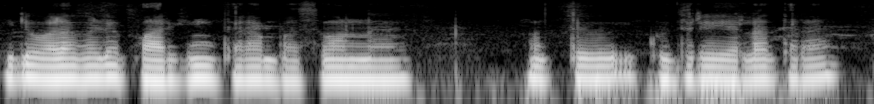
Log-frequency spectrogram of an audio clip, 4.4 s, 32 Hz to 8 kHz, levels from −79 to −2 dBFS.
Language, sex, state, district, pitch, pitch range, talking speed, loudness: Kannada, male, Karnataka, Koppal, 115 Hz, 110-120 Hz, 110 wpm, -16 LUFS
